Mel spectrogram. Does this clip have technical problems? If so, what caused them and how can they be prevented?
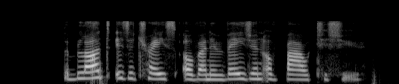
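Yes: bit errors on an ADPCM link flipped bits that derailed the decoder's step size and predictor, giving rough popping bursts at 0.91–1.07 s, just before "is a trace of", and at 3.55–3.80 s. Stronger error protection, or a cleaner radio or transmission path, would prevent this.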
